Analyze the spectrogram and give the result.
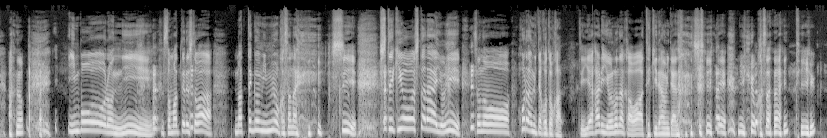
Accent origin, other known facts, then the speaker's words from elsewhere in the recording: Nagoya, Aichi, Japan; moved away as an adult; now in Tokoname, Japan; 僕はもともと名古屋市生まれ、名古屋育ち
